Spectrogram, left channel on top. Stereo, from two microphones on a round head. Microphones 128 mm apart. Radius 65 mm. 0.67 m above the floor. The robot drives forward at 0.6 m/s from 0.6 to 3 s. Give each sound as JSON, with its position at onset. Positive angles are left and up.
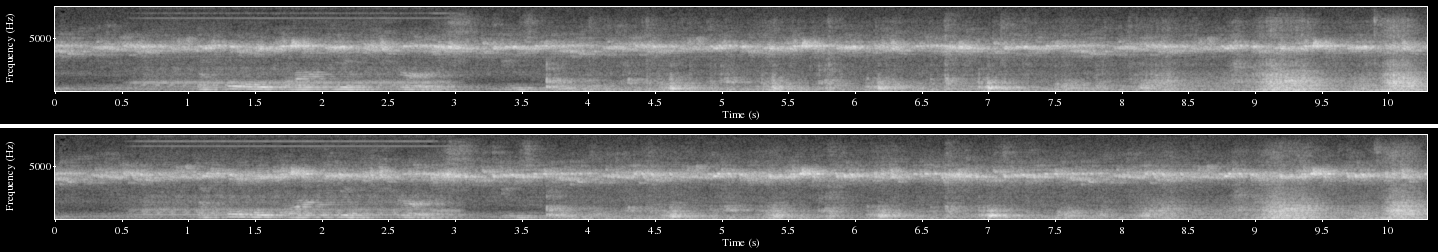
{"t": 0.0, "sound": "an insect", "side_deg": -35, "distance_m": 2.5}
{"t": 1.1, "sound": "a woman speaking", "side_deg": -20, "distance_m": 2.0}
{"t": 3.7, "sound": "breathing", "side_deg": 55, "distance_m": 1.2}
